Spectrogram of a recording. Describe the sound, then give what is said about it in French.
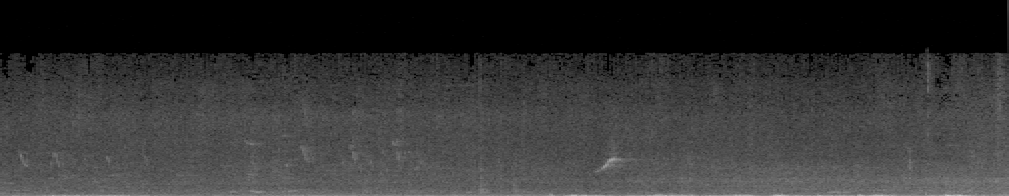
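Wind rushes steadily across a hotel room terrace in Martinique on a June afternoon, with low rumbling gusts buffeting the microphone more strongly in the second half; a faint bird chirp sounds briefly in the background. “Waouh, terrasse, vent.”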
